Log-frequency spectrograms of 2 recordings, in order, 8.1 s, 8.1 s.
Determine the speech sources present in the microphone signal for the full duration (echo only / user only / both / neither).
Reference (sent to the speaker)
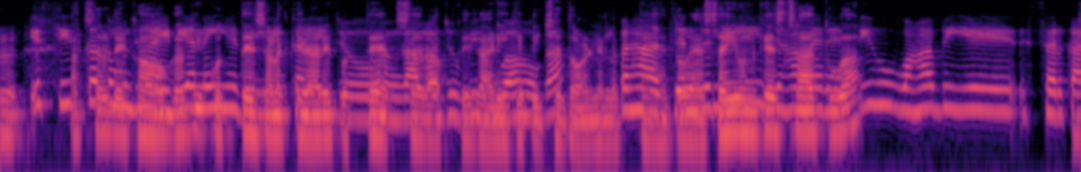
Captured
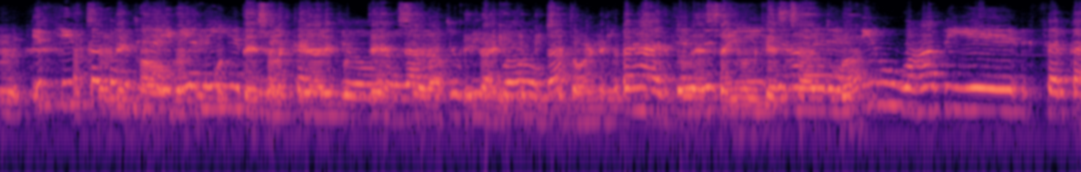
echo only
